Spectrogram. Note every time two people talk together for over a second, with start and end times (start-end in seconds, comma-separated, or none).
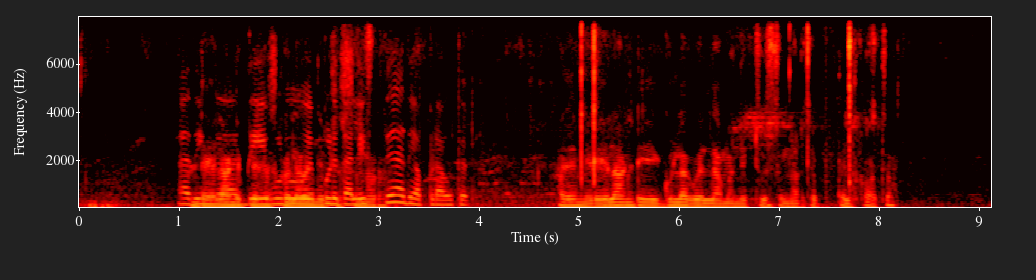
1.1-3.1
